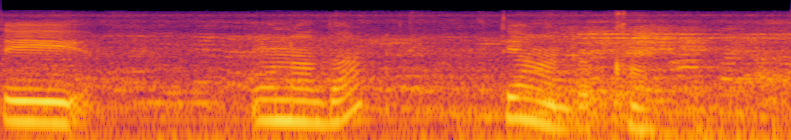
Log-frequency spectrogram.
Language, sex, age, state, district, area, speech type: Punjabi, female, 30-45, Punjab, Jalandhar, urban, spontaneous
